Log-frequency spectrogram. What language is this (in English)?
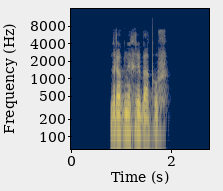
Polish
